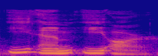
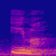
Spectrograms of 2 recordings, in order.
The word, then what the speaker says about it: Emer: So in an Irish accent and an American accent, you would say Emer. Emer. But because I'm from Essex and I don't really say my R's, I say Emer. Ema. Yeah. Okay, that's fine. So it depends where you're from, how you would say my name, really.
